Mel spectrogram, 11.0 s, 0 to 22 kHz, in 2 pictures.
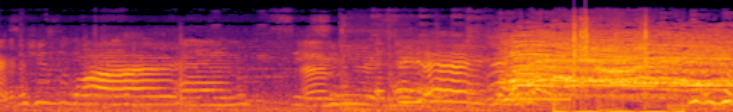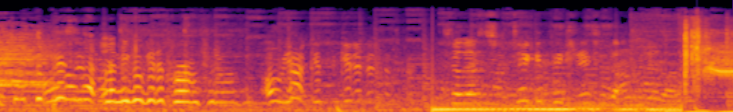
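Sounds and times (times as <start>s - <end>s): girls shouting and cheering: 3.0s - 6.3s
loud group yell: 3.7s - 5.9s.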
